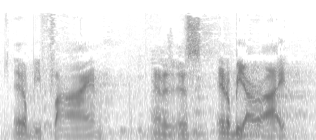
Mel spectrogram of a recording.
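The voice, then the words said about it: Imitation of a man's voice. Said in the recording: “that's a fairly good impression of him too”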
